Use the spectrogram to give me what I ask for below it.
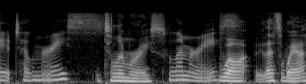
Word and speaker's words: telomerase: Telomerase.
